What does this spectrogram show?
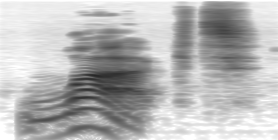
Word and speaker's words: worked: part of the word, just the kt sound, kt, kt. And when we join it together with the first sound, we have the word worked, worked.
